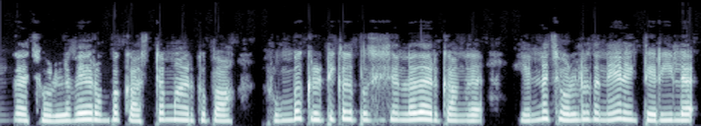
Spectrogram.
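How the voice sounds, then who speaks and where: A man's voice: high voice, little pitch movement, fairly quick, dull audio, a little hiss or hum, lightly acted. A man voicing a greedy village doctor in a cartoon comedy, who sounds reassuring but keeps steering toward the money. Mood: smooth.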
